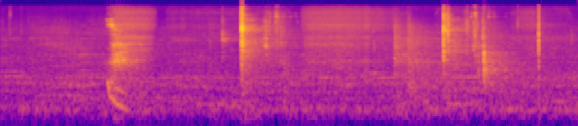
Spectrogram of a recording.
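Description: Cable crossover machine in use: a short grunt that falls in pitch about a second and a half in, then sharp metallic clinks of the cable handles and clips, four of them, the last three close together near the end.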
